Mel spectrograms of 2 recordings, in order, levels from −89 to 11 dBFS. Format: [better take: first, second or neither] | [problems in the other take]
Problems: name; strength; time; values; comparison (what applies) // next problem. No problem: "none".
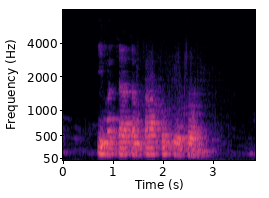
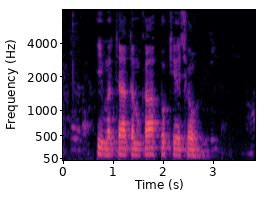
second | noise reduction (neural separator model SepFormer DNS4)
